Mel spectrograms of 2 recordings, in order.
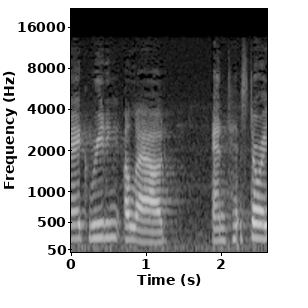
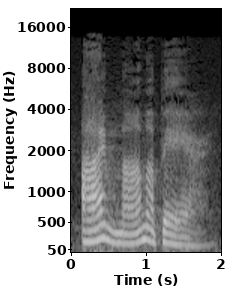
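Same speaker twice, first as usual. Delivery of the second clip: softened voice, dropped low in pitch; 5 semitones lower than usual. Voice lesson on making a character's voice different: soft Mama Bear voice. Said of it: "to make her voice different, I make her voice softer".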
